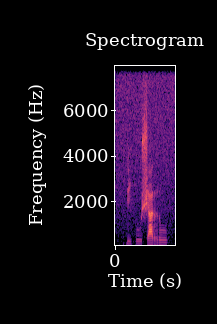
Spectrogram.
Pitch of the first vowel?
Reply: low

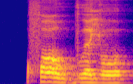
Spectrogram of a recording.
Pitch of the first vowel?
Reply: falling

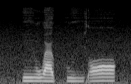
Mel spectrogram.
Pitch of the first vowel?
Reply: low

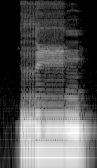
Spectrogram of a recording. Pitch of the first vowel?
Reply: high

